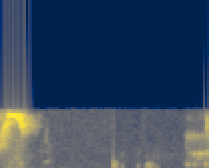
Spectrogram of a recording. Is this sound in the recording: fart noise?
no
